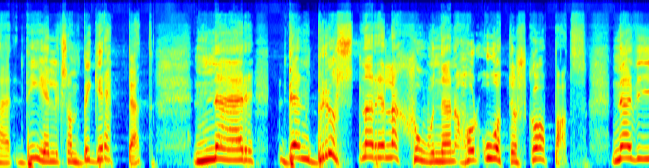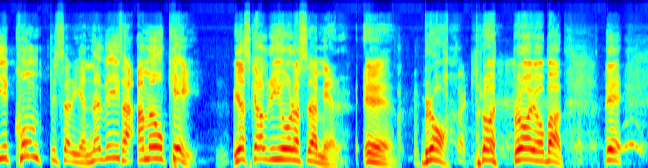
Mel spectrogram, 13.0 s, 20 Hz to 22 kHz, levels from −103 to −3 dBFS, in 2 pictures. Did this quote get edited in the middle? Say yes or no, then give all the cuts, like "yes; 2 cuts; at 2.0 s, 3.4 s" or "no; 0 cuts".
yes; 3 cuts; at 2.7 s, 7.7 s, 10.1 s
